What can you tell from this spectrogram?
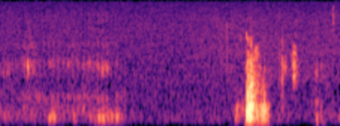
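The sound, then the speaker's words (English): Quiet sipping of a hot pumpkin spice coffee on a fall morning: a soft low gurgle, then a short slurping burst and a few small wet clicks of swallowing, with no talking. “I'm gonna grab me a sip of this pumpkin spice coffee on this fall morning.”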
